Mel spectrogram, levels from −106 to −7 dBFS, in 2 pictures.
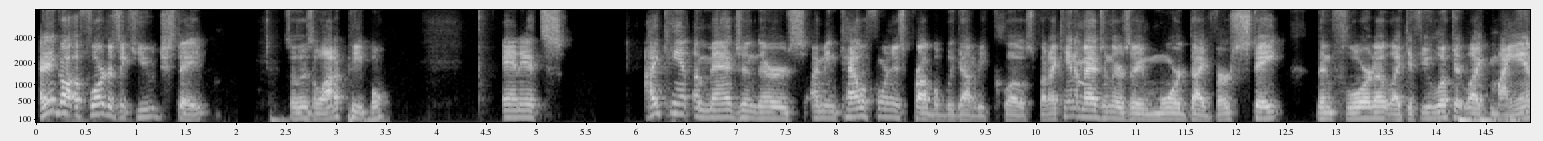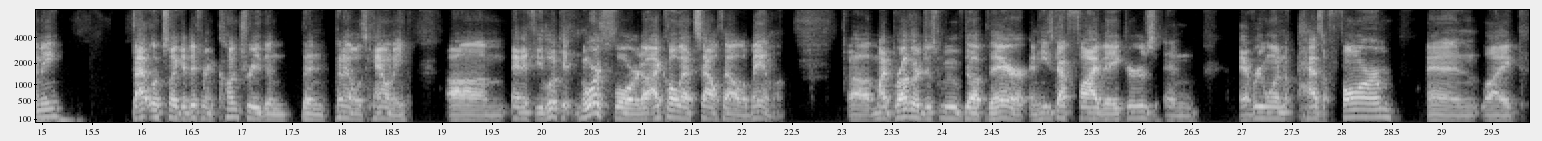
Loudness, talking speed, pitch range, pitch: -28 LUFS, 175 wpm, 105-135 Hz, 115 Hz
